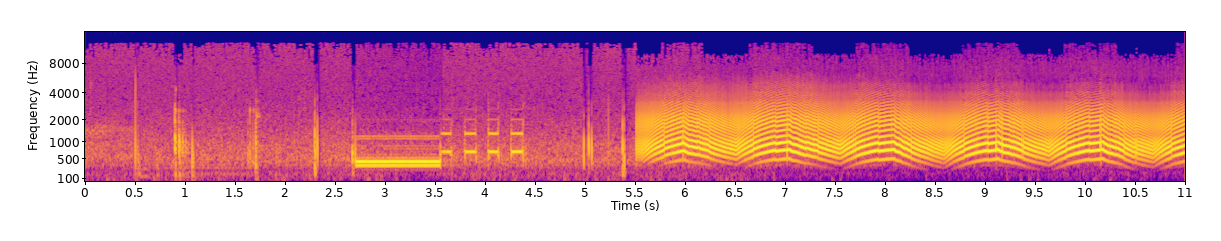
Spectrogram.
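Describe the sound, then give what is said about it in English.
Touch-tone dialing of a long-distance number: a sustained tone pair and several short beep bursts after a few clicks, then a loud, steady warbling tone that repeats in even cycles for a non-existent prefix or area code. “you'll notice that I'll, I'll touch tone the number.”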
